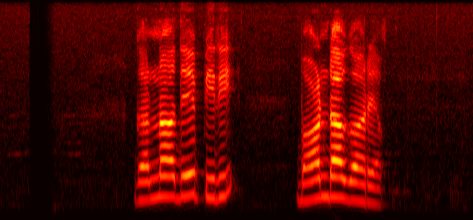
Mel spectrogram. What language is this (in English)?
Sinhala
